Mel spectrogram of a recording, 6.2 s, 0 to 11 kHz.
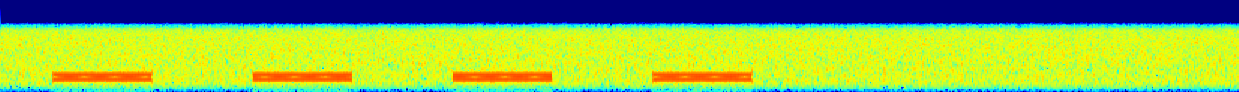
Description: Telephone call progress tone (North American plan), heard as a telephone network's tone, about 480, 620 Hz, 0.5 s on and 0.5 s off, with phone line noise. Busy tone.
